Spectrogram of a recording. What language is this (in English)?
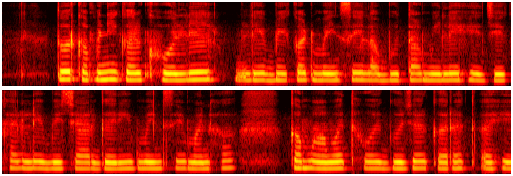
Chhattisgarhi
